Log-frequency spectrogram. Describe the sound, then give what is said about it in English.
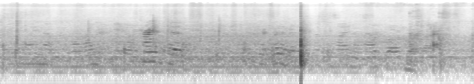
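A pantry door creaks open amid light kitchen rustling as a cardboard oatmeal container is handled, with one sharp knock partway through and soft clattering before and after. “So that was the oatmeal that you just heard. That's our pantry door, of course.”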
